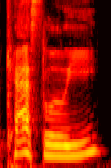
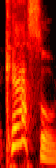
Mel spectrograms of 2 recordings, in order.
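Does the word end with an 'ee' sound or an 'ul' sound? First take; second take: ee; ul. First: The word ends with an 'ee' sound. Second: The word ends with an 'ul' sound. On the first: The speaker calls it wrong. "you don't say Castle-y" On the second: The speaker calls it right. "You say Castle"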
